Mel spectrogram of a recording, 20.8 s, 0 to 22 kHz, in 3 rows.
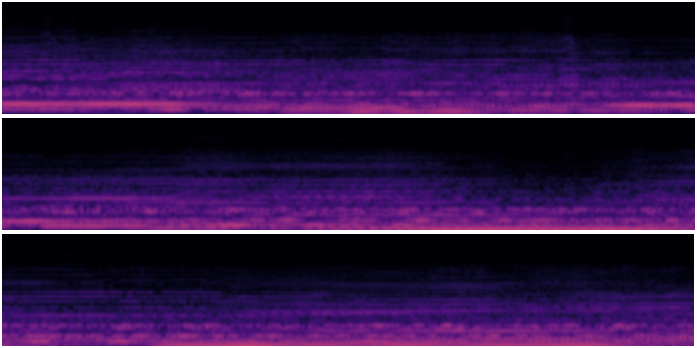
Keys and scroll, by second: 0.9 3, 3.7 shift+Up, 8.1 shift+Down, 17.6 Escape, 19.7 ctrl+s, 20.2 Escape.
